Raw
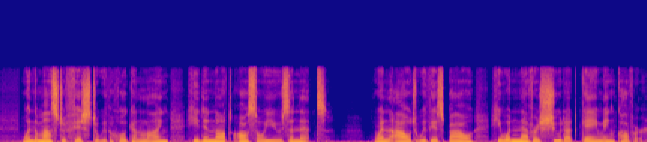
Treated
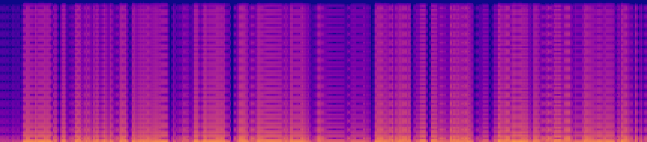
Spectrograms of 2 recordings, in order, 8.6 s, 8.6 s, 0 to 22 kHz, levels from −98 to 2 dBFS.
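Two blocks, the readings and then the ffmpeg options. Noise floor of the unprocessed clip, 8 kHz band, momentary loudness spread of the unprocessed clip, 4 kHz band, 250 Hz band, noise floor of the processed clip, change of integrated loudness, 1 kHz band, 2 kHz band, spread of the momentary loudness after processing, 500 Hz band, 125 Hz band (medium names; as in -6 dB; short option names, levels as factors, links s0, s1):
-53 dBFS, -13.5 dB, 8 LU, -9.5 dB, -6.5 dB, -54 dBFS, -7.0 dB, -7.5 dB, -2.5 dB, 6 LU, -4.5 dB, -6.0 dB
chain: -filter_complex "[0:a]highpass=190,equalizer=f=5100:t=o:w=3:g=-12,acompressor=threshold=0.01:ratio=4,asplit=2[s0][s1];[s1]aecho=0:1:834:0.316[s2];[s0][s2]amix=inputs=2:normalize=0,acrusher=samples=33:mix=1:aa=0.000001,volume=2.66"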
